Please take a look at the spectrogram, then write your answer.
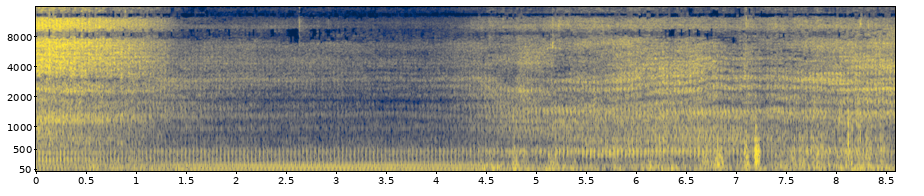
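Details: Lifan C192F single-cylinder engine on a mini tractor built from a LuAZ, after a key (шпонка) repair: steady even thump with no clatter, then some load change; normal running.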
